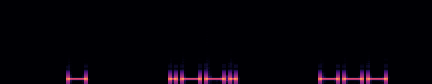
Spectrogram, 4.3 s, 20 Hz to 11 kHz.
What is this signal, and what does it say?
Morse code, heard as a keyed tone, about 20 wpm, spaced as for 8 wpm, 700 Hz. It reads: TPO
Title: 218 Lesson 35e - Number 0 - Three Characters 20wpm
